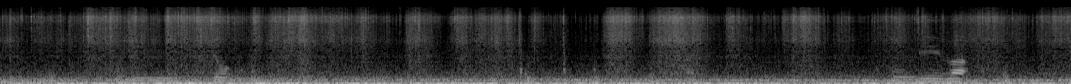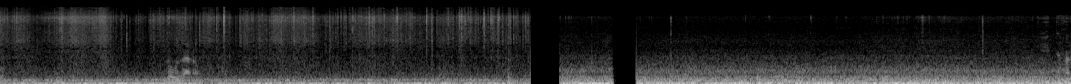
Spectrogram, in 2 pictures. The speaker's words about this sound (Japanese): 今ちょっと車の運転中で前方が除雪の作業をしていて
